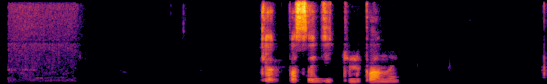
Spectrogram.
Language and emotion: Russian, neutral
